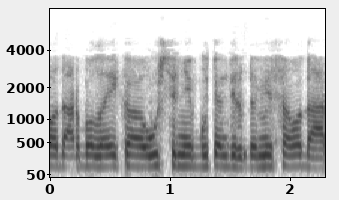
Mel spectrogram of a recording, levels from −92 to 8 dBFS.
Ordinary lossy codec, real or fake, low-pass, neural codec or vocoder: MP3, 32 kbps; fake; 7.2 kHz; codec, 44.1 kHz, 7.8 kbps, DAC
